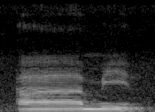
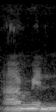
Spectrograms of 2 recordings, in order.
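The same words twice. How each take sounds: First: The vowel is held for two beats. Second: The vowel is not held for two beats. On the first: The speaker calls it right. "dua harakat" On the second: The speaker calls it wrong. "bukan amin ya"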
